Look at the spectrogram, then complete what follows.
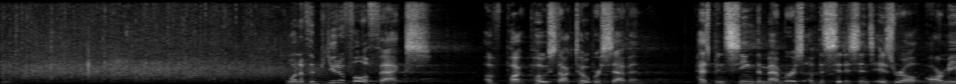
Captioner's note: applause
